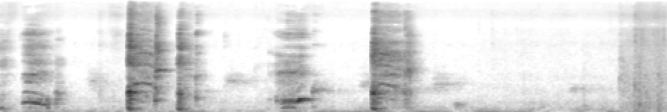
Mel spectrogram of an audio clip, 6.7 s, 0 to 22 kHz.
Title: Звук коклюшного кашля. Ребёнок 12 лет. Whooping cough sound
